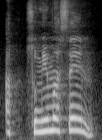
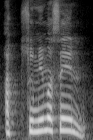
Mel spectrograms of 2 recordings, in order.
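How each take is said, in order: No difference in how they are said.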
